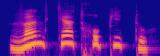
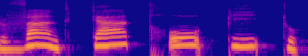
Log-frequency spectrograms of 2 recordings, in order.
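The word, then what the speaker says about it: vingt-quatre hôpitaux: Donc regardez bien le découpage, 24 hôpitaux. Donc difficile de prononcer ce R parfois. 24, gardez la langue bien à plat en bas, la pointe de la langue derrière vos dents du bas.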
